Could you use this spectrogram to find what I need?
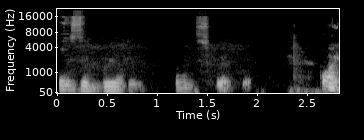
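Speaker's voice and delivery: soft, hushed half-whisper. Asking the other speaker to tell her on the side, half-whispering. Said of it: "why am I whispering to you?".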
